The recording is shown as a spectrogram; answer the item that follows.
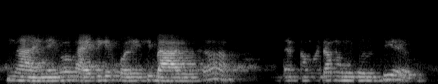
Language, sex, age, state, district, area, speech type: Odia, female, 30-45, Odisha, Khordha, rural, conversation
